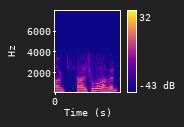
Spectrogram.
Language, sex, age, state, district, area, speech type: Bodo, male, 45-60, Assam, Chirang, rural, conversation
